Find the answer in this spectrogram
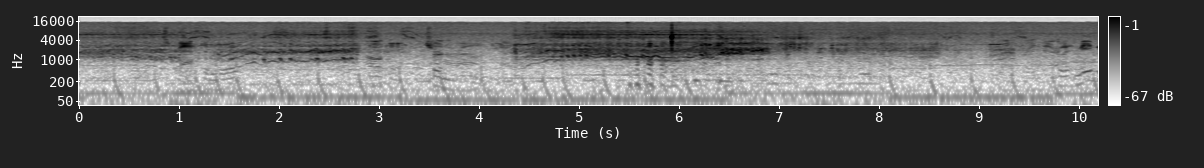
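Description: Radio-controlled monster truck driving through mud, its motor and gears whining up and down in pitch with the throttle. The whine is loudest about six seconds in as the truck passes close by, then fades as it drives off.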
